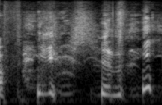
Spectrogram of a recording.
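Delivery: real laughter breaks the words up; laughing. Real, not acted. Streamer scolding chat, breaking into real high laughter. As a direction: crack up mid-sentence into a high laugh.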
